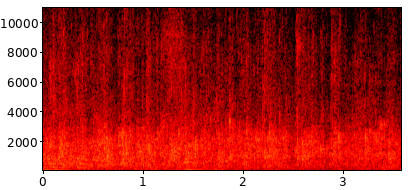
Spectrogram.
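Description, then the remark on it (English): A crowd applauds steadily after a sung song, dense clapping at an even level for a few seconds without breaks or voices rising above it. “You can't clap for that.”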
